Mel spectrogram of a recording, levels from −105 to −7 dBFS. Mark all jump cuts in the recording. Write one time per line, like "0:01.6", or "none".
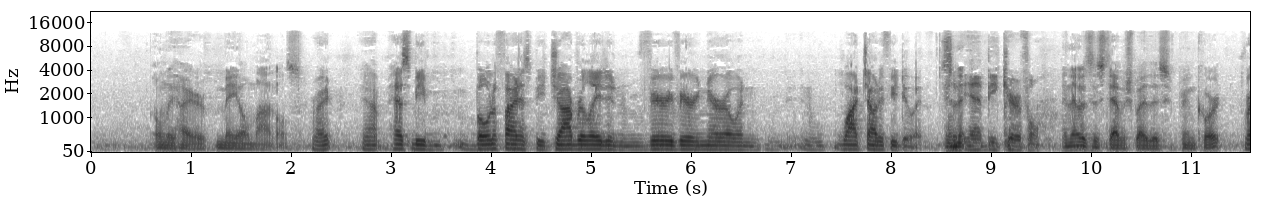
none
